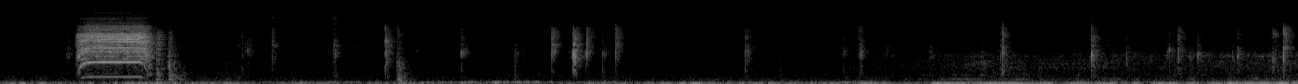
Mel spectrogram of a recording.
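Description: Small cordless electric screwdriver's motor spinning briefly, a steady whine lasting under a second that stops abruptly. It is followed by scattered clicks and taps of buttons being pressed and a bit being pushed into the chuck.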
